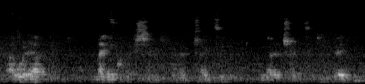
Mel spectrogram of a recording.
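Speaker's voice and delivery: soft, hard-to-hear question from the audience; too quiet. Real, not acted. Audience member starts a question to the speaker, too quietly. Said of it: "Can you speak up?".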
